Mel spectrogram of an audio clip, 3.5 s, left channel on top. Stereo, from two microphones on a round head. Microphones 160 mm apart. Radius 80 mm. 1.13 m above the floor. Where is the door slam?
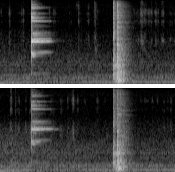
45° left (ahead or behind), 1.5 m.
